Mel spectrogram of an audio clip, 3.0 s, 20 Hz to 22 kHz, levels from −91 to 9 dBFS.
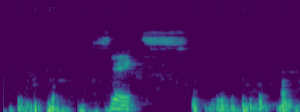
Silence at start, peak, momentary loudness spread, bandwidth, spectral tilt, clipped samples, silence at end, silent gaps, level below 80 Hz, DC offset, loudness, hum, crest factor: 0.1 s; -8 dBFS; 13 LU; 6.8 kHz; -9.5 dB/octave; under 0.1%; 0 s; none; -40 dBFS; under 0.1%; -27 LUFS; none; 20 dB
